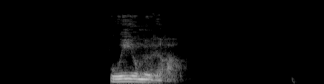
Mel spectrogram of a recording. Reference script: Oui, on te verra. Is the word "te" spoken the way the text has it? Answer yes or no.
no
